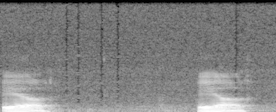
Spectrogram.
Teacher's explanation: So the R sound is much softer when you end the sound as opposed to the English word air, where we have that very lazy R sound at the end.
